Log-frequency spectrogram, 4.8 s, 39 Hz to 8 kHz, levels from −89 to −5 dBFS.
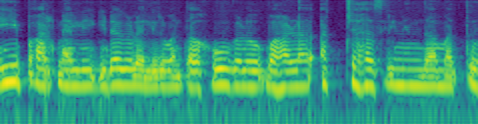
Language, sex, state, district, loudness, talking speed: Kannada, female, Karnataka, Chamarajanagar, -16 LUFS, 135 wpm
